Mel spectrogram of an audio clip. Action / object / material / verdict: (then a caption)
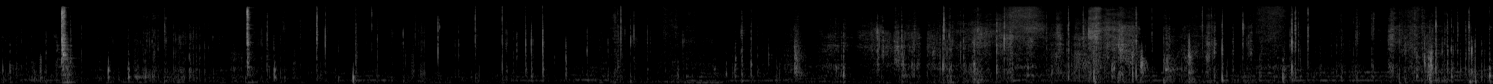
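scrape / hardcover book with plastic-covered paper dust jacket / laminated paper / none. A hardcover library book with a shiny plastic-laminated paper dust jacket is held in one hand while fingertips with long nails rub and crinkle the jacket, then the book is opened to the jacket flap. Sharp crinkles and taps give way to a denser, hissing rustle of plastic with a bright, papery sheen.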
